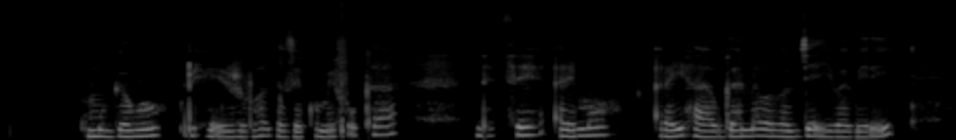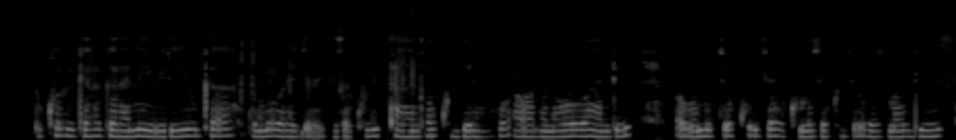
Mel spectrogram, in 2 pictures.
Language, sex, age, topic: Kinyarwanda, female, 18-24, health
